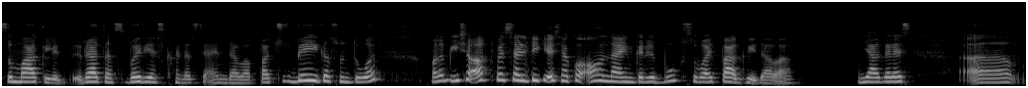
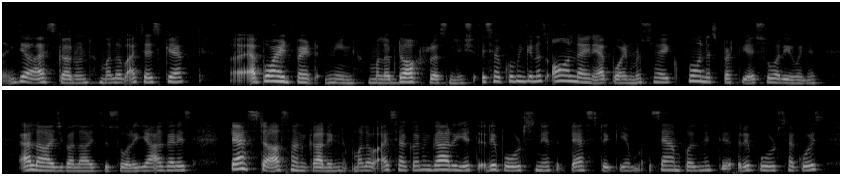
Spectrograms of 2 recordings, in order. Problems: background sounds at intervals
